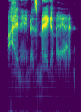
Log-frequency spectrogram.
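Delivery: low, raspy heavy-smoker's voice. Recalling the Captain N cartoon, the speaker quotes its hero in a raspy Mega Man voice. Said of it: "sounded like he had been smoking for over thirty years".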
